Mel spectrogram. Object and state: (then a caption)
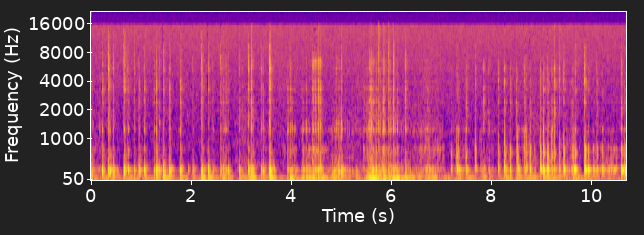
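Metal microphone body. Fingertips and long red-painted nails tap rapidly on the sides of the cylindrical, hollow, black-painted metal body of a Blue Yeti USB microphone, about 20 cm tall. Quick, dry, closely spaced taps with a low thump and a hollow tone around 270 Hz decay almost instantly, broken by a couple of brief, rougher, noisier stretches.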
